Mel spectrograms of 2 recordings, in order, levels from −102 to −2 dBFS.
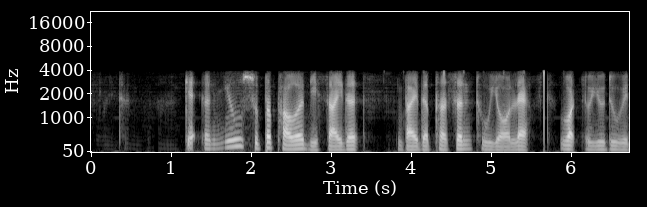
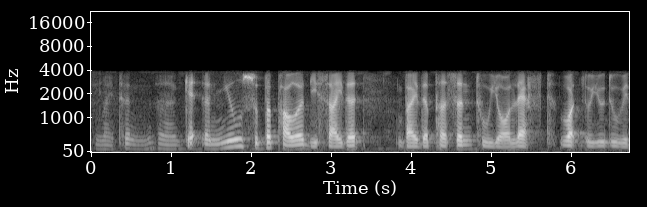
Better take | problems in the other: second | noise reduction (neural separator model SepFormer WHAMR!)

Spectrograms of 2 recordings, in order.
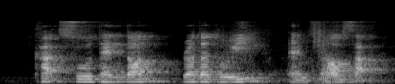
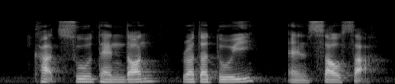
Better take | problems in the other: second | noise reduction (neural separator model SepFormer DNS4)

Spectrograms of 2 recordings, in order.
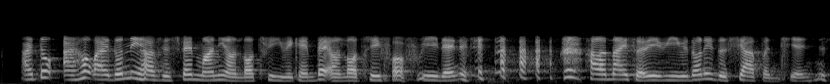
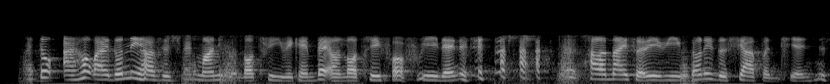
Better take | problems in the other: first | noise reduction (neural separator model SepFormer DNS4)

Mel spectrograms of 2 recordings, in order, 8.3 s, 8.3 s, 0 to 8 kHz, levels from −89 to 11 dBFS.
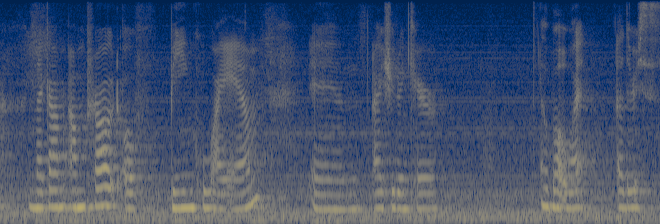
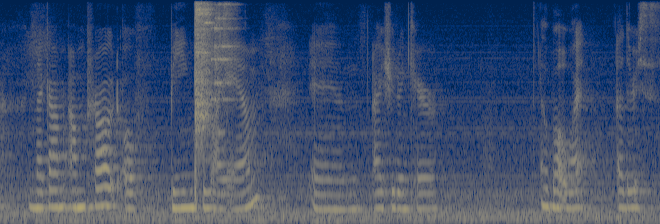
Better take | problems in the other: first | background sound (Shatter); as loud as the speech

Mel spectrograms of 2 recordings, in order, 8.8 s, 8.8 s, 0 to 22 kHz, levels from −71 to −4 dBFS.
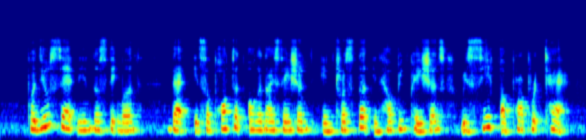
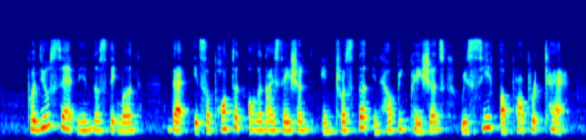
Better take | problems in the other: second | room echo; dies away in 0.4 s

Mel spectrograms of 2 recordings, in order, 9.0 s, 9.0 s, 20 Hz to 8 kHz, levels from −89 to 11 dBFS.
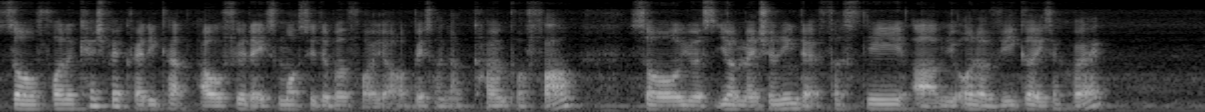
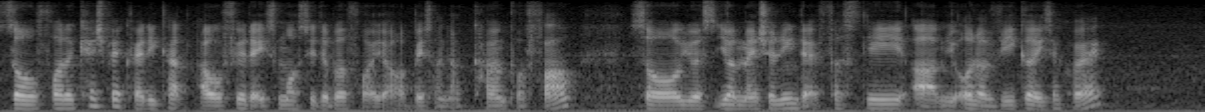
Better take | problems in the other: second | room echo; dies away in 0.3 s

